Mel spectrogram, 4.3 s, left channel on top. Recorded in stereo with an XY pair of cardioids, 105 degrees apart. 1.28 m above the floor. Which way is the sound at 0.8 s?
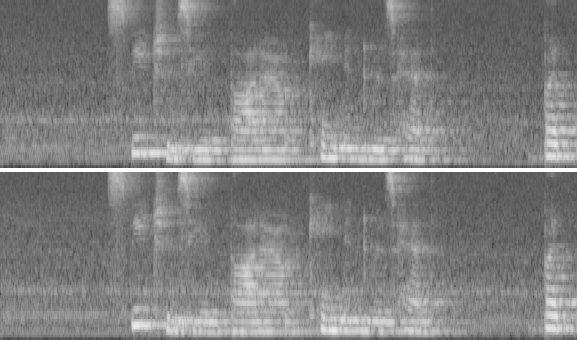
5° right.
